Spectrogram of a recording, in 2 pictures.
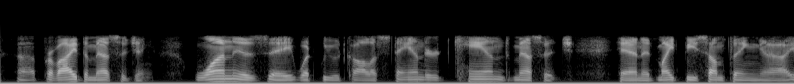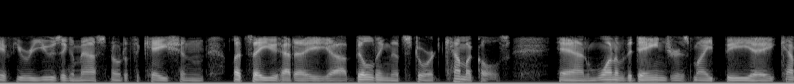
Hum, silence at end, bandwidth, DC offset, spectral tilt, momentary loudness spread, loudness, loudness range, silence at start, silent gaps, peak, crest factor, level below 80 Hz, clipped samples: none; 0 s; 12.5 kHz; 6%; -6.5 dB/octave; 13 LU; -24 LUFS; 3 LU; 0.15 s; none; -2 dBFS; 22 dB; -70 dBFS; under 0.1%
